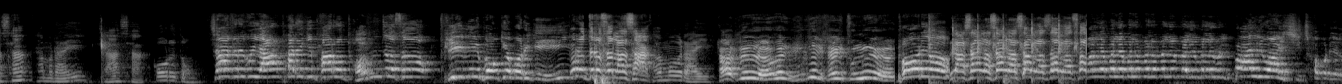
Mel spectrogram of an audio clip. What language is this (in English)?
Korean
